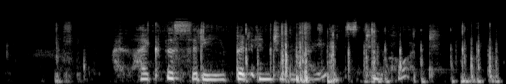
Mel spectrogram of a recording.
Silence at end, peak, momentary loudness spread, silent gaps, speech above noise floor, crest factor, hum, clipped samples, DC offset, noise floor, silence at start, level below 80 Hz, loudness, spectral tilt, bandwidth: 0.05 s; 0 dBFS; 22 LU; none; 42 dB; 20 dB; none; under 0.1%; under 0.1%; -61 dBFS; 0.55 s; -60 dBFS; -20 LUFS; -5 dB/octave; 8 kHz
